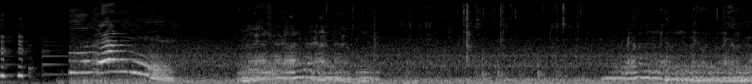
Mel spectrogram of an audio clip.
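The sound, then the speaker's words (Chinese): An orange cat lets out a rising, wailing yowl that falls away into a low, rumbling growl, followed by more sustained growling and a second drawn-out snarl, loud and unbroken throughout. “你这么凶啊！”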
